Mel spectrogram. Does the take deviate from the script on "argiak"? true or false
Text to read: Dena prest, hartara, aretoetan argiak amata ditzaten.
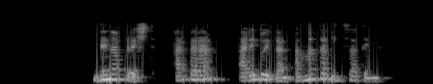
true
